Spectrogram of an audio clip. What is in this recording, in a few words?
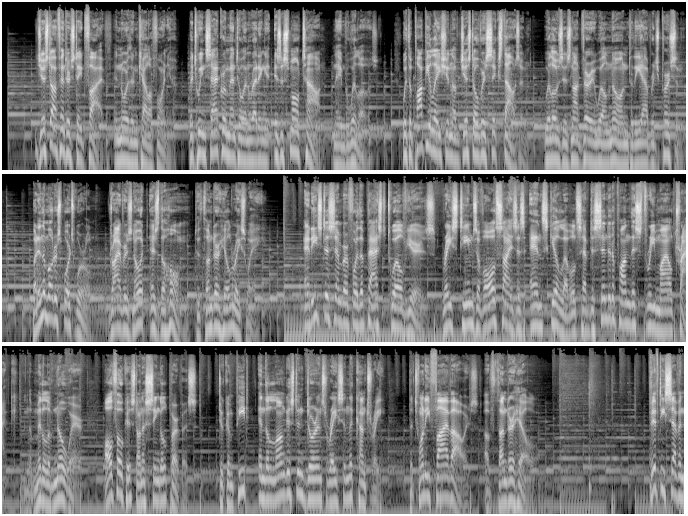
Television Narration Car Racing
